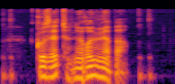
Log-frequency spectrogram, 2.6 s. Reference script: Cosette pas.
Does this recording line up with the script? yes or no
no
